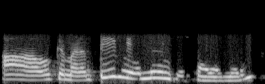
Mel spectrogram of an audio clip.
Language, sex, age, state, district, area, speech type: Telugu, female, 18-30, Andhra Pradesh, Annamaya, urban, conversation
